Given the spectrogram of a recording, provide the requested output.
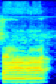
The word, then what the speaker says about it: Romijn: It's Romijn. J is silent.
